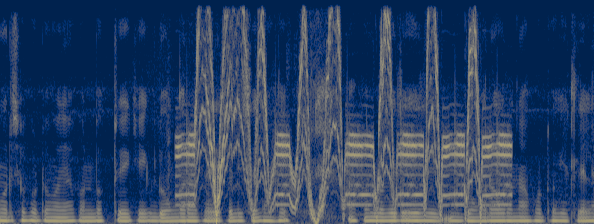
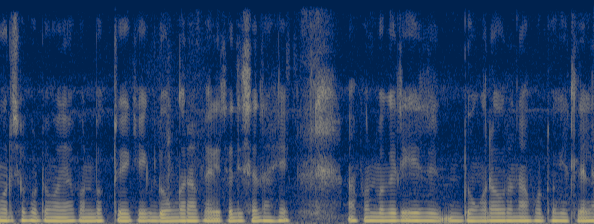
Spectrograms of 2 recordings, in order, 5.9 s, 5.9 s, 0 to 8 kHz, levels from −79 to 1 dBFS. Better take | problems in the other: second | background sound (Scratching (performance technique)); 4 dB above the speech

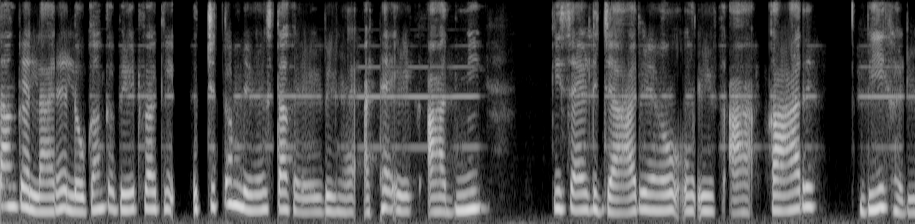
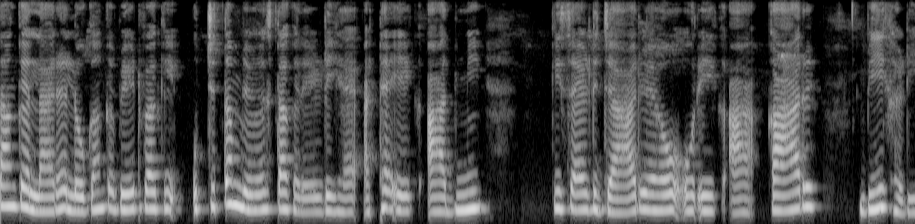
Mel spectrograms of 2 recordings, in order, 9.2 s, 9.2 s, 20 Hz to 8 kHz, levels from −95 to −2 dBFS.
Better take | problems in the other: second | noise reduction (neural diffusion model UNIVERSE++)

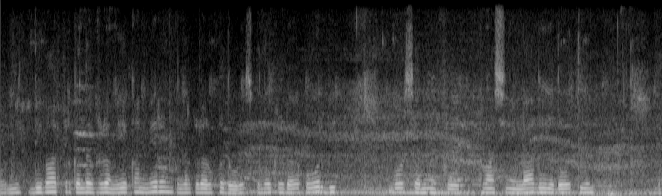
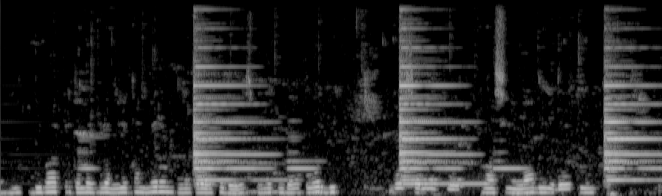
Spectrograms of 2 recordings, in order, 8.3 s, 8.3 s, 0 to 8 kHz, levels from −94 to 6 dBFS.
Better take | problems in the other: first | noise reduction (classical method Wiener filter)

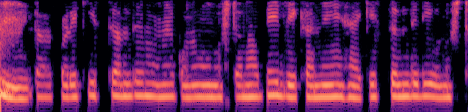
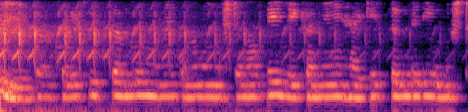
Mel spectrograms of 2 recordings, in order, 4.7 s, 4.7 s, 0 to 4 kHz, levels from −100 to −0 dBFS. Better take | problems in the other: first | background sound (Bird vocalization, bird call, bird song); 11 dB below the speech // room echo; dies away in 0.2 s

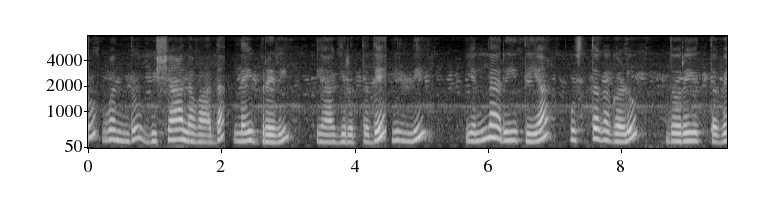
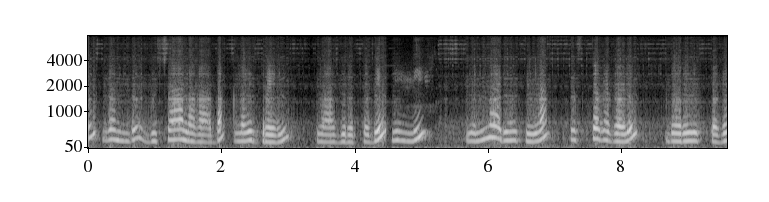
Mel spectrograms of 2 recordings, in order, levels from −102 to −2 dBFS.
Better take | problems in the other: first | noise reduction (neural separator model SepFormer DNS4)

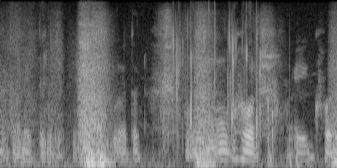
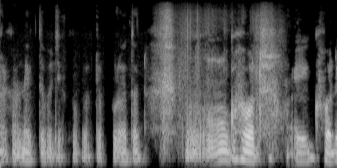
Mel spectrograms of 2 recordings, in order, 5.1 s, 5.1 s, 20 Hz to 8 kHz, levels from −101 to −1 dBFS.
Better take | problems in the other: second | background sound (Dog); 3 dB above the speech

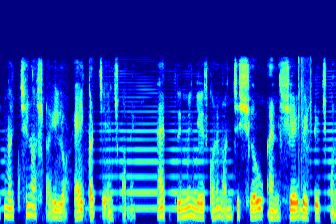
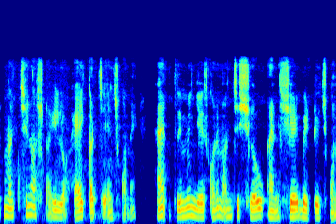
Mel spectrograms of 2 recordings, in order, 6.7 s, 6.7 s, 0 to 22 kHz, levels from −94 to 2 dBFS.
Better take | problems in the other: second | noise reduction (neural mask model RNNoise)

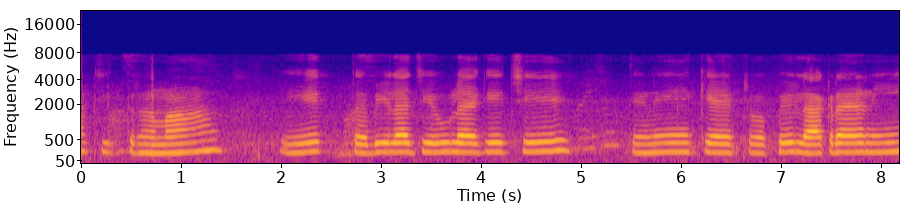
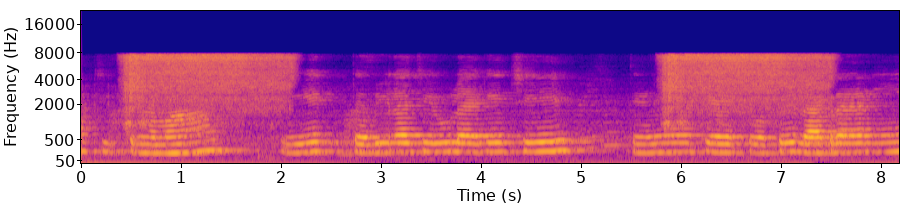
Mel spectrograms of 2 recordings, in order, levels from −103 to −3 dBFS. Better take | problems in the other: first | background sound (Hiss); 2 dB below the speech // room echo; dies away in 1 s

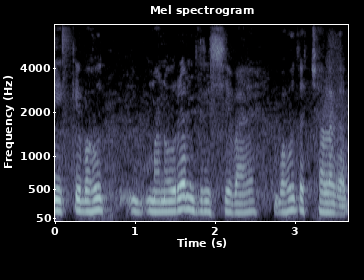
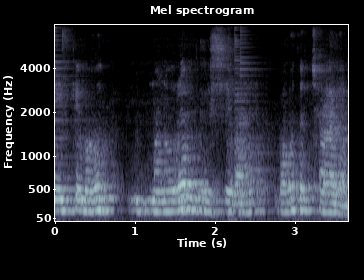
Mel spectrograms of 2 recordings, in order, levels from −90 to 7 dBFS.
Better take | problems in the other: first | noise reduction (neural separator model SepFormer DNS4)

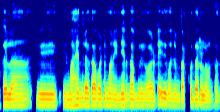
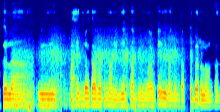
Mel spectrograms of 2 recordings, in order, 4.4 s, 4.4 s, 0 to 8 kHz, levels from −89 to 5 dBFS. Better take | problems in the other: first | noise reduction (neural mask model RNNoise)

